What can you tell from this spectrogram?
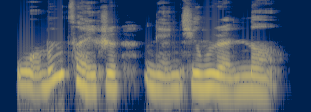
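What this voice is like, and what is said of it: Quiet muttering. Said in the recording (Chinese): “小声嘀咕着”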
